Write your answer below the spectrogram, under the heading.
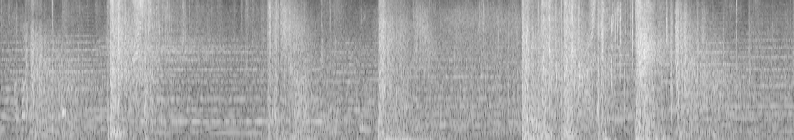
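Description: Battle-scene sound effects of explosions and gunfire: a series of heavy blasts, the biggest about six and eight seconds in, over a sustained dramatic music score.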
